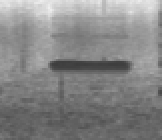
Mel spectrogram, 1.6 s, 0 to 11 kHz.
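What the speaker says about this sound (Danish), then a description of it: "Når min fløjte lyder." A referee's whistle from the Quidditch flying practice in the PS1 game Harry Potter and the Philosopher's Stone: one clear, steady high blast lasting under a second over quiet background.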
